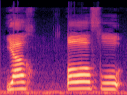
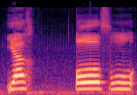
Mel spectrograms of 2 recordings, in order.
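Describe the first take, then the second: The two takes are said the same way.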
